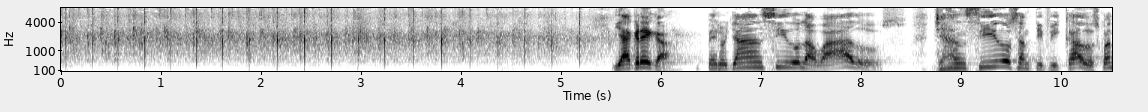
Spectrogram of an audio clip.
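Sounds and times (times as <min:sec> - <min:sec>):
audience applause: 0:00.0 - 0:05.5
speech: 0:05.5 - 0:10.4.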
